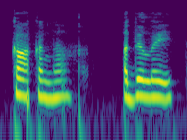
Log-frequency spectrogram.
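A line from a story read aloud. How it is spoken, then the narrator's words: Strained attempt at calm. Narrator (Russian): спросил мистер Динсмор, тщетно пытаясь говорить спокойно и уверенно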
